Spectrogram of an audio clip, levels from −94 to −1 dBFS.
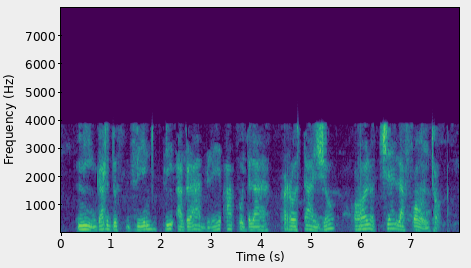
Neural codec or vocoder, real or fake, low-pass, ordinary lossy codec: vocoder, 44.1 kHz, 128 mel bands, Pupu-Vocoder; fake; 7.2 kHz; AAC, 16 kbps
